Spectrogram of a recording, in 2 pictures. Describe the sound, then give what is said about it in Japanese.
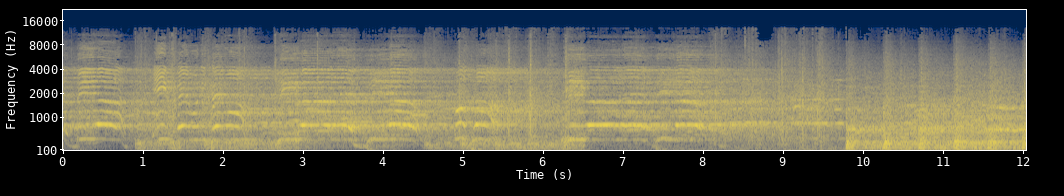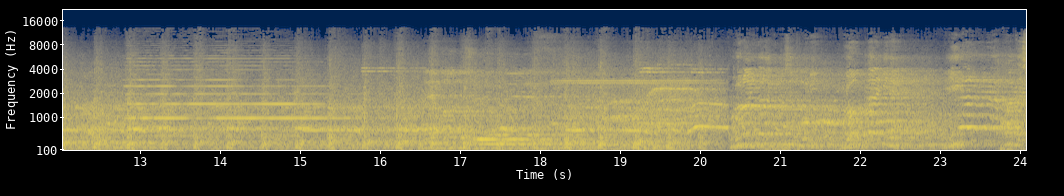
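Fans chant and clap in rhythm for Ligare Via Katsushika in the closing minutes of a match, a loud crowd of voices rising and falling in repeated calls with steady handclaps woven through. “最後まで皆さんの声で選手の後押しをしていきましょう。僕のコールに続いて手拍子お願いします。”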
